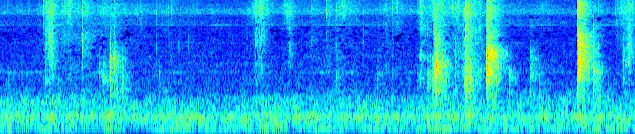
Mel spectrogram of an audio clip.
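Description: Mayonnaise squeezed from a squeeze bottle onto burger fillings: a few short squelches and clicks, mostly in the second half, the last two the loudest. A steady low hum underneath.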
